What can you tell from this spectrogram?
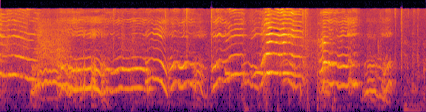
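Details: Near-continuous drawn-out whines from four-week-old Parson Russell Terrier puppies, sliding cries rising and dipping in pitch and overlapping into a plaintive, almost howling chorus.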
